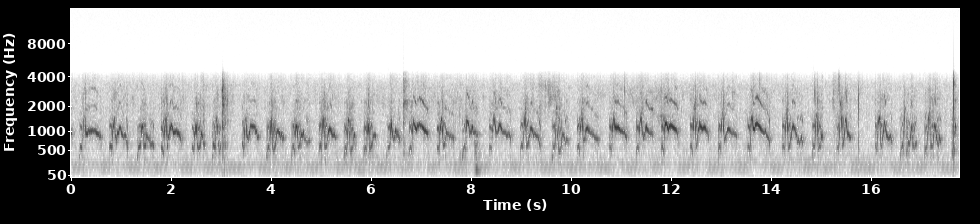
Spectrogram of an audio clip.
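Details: Happy sounds from a dog: a steady series of brief, squeaky, slightly upward-bending whimpers, about two each second, continuing throughout against a constant low electrical hum.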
